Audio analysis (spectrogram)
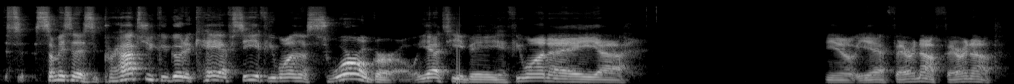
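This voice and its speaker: A man's voice: medium pitch, animated, moderate pace, bright, forceful tone. Stuffy-nosed man in an echoey room. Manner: rambling, hesitant, trails off mid-thought. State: stuffy, congested nose. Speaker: livestream host. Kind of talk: casual livestream chat, reading comments aloud.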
